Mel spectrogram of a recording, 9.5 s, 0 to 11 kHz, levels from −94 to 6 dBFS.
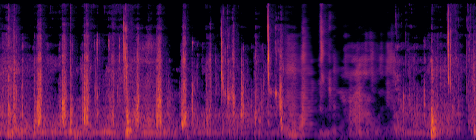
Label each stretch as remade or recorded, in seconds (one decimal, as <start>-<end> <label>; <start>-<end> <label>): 0.0-5.7 recorded; 5.7-7.9 remade; 7.9-9.5 recorded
